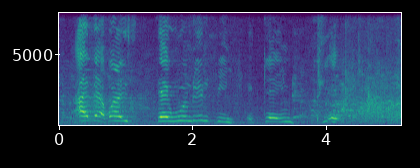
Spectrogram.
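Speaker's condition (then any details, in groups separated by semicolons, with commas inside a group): Cerebral palsy; told could not speak, now speaks professionally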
